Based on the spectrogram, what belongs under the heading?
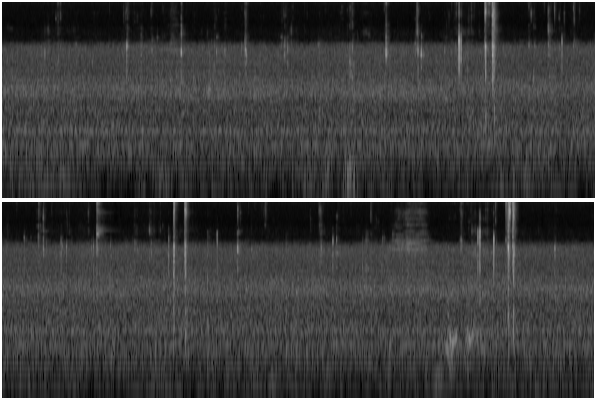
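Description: Close-miked chewing and wet mouth sounds of a person eating rice and curry by hand, with scattered small clicks and smacks over a steady hiss.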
